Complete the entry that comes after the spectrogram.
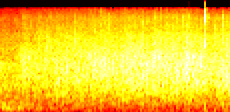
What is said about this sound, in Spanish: Dale un aplauso a Dios, hermano.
